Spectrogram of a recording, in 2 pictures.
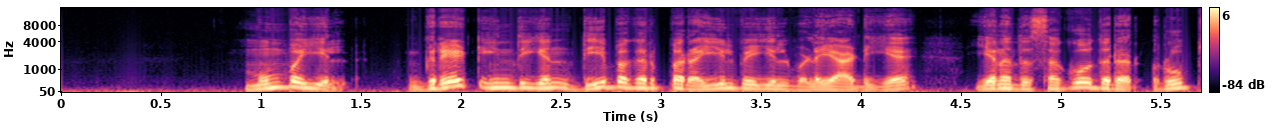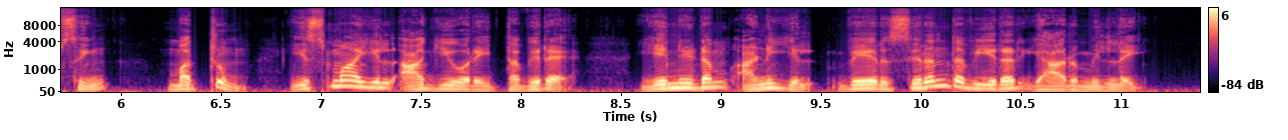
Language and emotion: Tamil, neutral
